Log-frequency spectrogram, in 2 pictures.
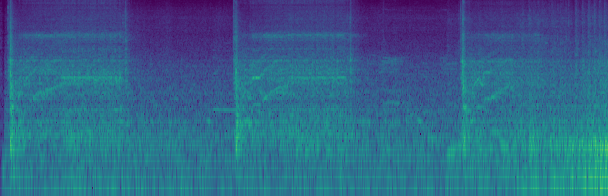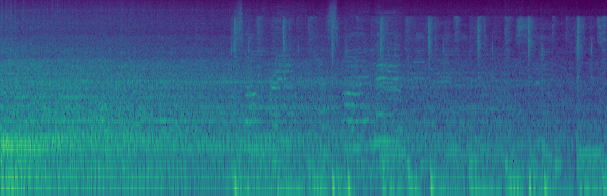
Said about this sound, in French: Maintenant, on peut lancer le générateur. Et mec va enfin pouvoir brancher son ordinateur et travailler.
